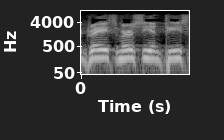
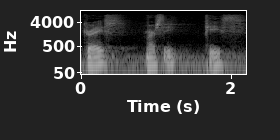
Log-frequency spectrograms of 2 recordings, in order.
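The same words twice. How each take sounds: First: Grace mercy and peace rung out higher and louder; proclaimed greeting. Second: Grace mercy peace slowed and much softer; soft grace greeting. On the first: Preacher quoting Paul's greeting to the church, higher and louder. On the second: Preacher savouring Paul's greeting, soft and slow. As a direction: let Grace mercy peace fall gently. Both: Acted.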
